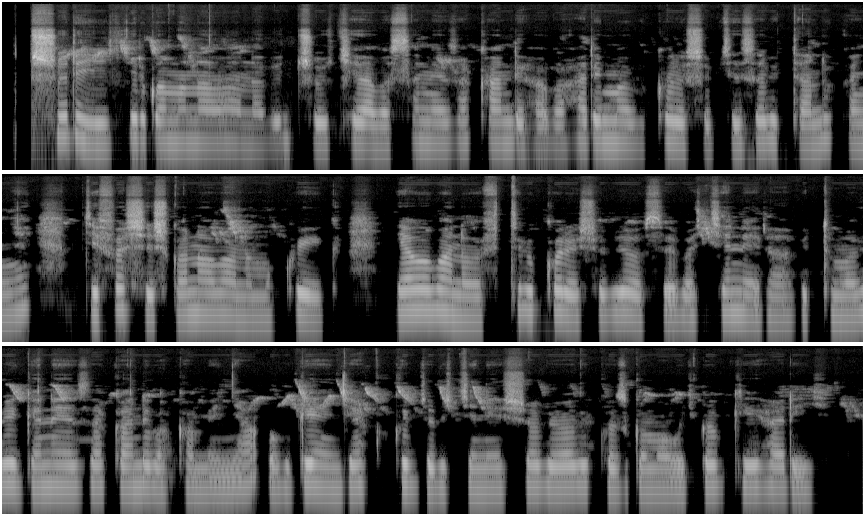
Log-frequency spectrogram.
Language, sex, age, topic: Kinyarwanda, female, 36-49, education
